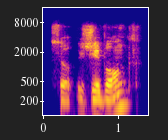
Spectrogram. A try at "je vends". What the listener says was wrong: Why can I hear a hard? Je vends, I can hear a fucking hard. What's the soft of vendre? Good, but guys, be interested in vowels because if you go, it's difficult. Je vends. Be interested in vowels.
